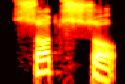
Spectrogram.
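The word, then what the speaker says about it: σῴζω: y la Sigma Omega hay una yota suscrita en la parte de abajo pero no la pronunciamos Así que directamente decimos sozo soo listo bien ese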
